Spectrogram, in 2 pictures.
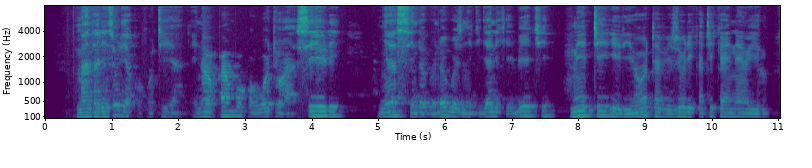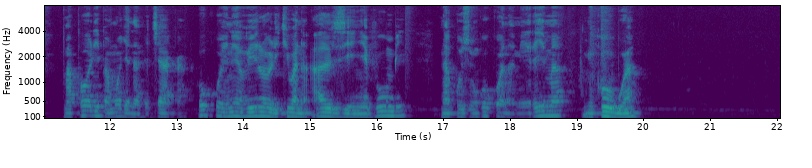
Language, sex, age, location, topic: Swahili, male, 25-35, Dar es Salaam, agriculture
